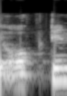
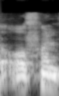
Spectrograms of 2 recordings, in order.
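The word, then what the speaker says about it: often: जैसे ऑफन, ऑफन मतलब प्राय, अगर ऑफन दिया हुआ है, इसे ऑफ्टेन नहीं पढ़ते, इसे ऑफन पढ़ते हैं, टी साइलेंट होता है, तो सिंपल प्रेजेंट टेंस यूज होता है।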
